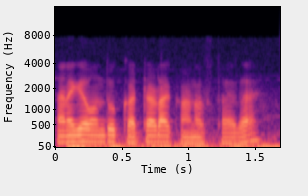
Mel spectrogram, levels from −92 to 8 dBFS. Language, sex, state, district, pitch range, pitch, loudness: Kannada, male, Karnataka, Bangalore, 105-125 Hz, 120 Hz, -17 LUFS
